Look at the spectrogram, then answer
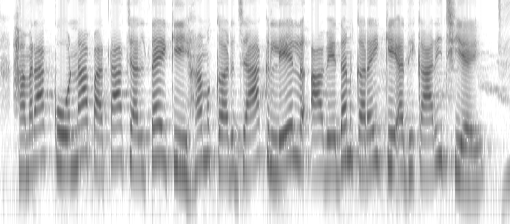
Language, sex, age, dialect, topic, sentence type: Maithili, female, 18-24, Southern/Standard, banking, statement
